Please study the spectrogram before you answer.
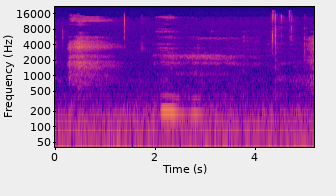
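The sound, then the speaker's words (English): A deep, steady breath drawn in, heard as a soft, airy hiss that swells and fades over a low, constant background hum, with no talking. “Take deep, steady breaths and concentrate on your body. Breathe with me, baby. In.”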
